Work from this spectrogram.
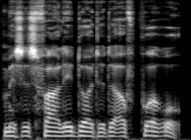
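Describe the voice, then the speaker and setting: An actor as the composed narrator of a radio crime play, telling the story in a measured, literary way. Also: male voice, on the low side, little pitch movement, no room sound, studio quality, natural voice.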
